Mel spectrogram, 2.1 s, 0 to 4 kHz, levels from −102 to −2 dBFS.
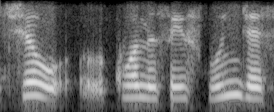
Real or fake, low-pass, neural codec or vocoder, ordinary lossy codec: real; 3.6 kHz; none; Opus, 32 kbps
